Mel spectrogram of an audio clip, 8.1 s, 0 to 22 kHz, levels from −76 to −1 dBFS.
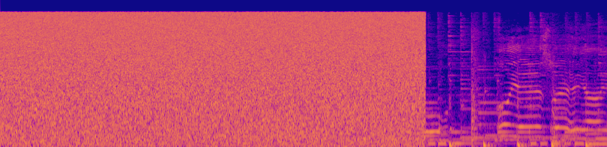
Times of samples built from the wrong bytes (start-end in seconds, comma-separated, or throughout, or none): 0.00-5.68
